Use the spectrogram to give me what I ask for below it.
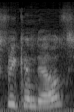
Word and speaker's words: frikandel: From Menno, we in Holland like frikandel. Don't know whether I butchered the pronunciation of that or not. Yeah, it's frikandels.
